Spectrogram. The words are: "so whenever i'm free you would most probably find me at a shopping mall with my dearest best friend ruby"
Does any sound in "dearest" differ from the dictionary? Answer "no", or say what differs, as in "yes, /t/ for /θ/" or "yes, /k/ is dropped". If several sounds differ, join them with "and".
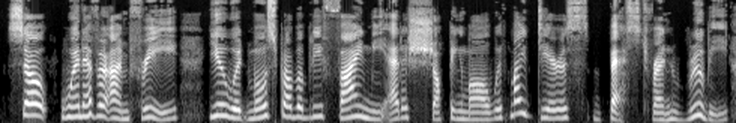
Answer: no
